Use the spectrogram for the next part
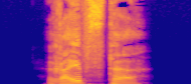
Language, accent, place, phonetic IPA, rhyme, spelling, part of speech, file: German, Germany, Berlin, [ˈʁaɪ̯fstɐ], -aɪ̯fstɐ, reifster, adjective, De-reifster.ogg
- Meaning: inflection of reif: 1. strong/mixed nominative masculine singular superlative degree 2. strong genitive/dative feminine singular superlative degree 3. strong genitive plural superlative degree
